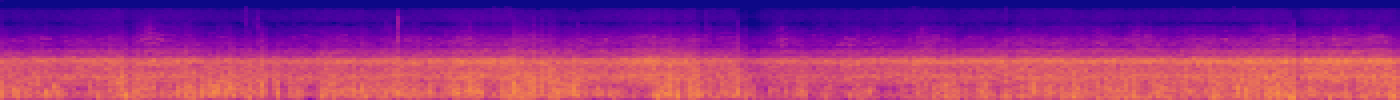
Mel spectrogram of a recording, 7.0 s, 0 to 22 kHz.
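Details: Snow Geese in their hundreds of thousands at Loess Bluffs National Wildlife Refuge, 21 February 2020: a continuous chorus of nasal honks that swells slightly toward the end, with a short dip midway.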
